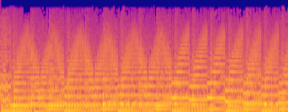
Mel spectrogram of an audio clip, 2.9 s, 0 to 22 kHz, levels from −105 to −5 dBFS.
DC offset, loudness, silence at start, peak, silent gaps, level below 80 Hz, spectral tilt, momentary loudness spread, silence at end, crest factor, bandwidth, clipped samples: under 0.1%; -19 LUFS; 0 s; -4 dBFS; none; -28 dBFS; -5 dB/octave; 1 LU; 0 s; 14 dB; 16.5 kHz; under 0.1%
